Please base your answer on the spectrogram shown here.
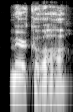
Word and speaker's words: Merkavah: of Jewish mysticism called Merkavah mysticism. Frequently spelled with a B but pronounced with a V, Merkavah, or throne mysticism, refers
